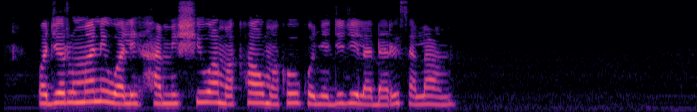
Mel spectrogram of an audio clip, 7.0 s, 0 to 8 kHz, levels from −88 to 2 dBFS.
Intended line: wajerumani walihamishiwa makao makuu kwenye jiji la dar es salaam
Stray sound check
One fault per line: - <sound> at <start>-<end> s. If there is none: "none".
none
